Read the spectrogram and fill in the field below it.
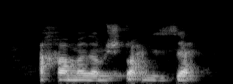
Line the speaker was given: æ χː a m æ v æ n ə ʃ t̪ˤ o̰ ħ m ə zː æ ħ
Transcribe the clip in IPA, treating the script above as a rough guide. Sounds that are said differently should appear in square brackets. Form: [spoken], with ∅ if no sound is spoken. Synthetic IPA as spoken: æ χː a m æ [ð] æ [m] ə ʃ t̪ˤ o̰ ħ [n] ə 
